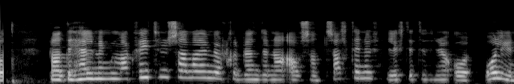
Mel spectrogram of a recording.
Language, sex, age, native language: Icelandic, female, 30-39, Icelandic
